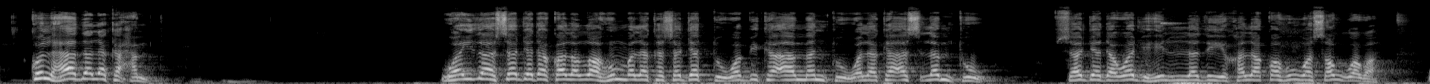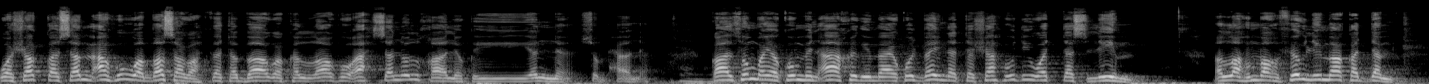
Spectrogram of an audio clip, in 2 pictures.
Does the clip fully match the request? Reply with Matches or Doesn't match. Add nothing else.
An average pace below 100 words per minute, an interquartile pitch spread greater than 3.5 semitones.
Matches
